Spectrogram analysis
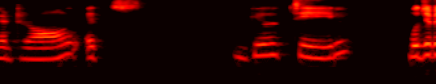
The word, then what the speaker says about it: guillotine: सो गिल्टीन, ओ आई am pronouncing it wrong, it's guillotine. मुझे भी नहीं पता guys, I'm searching it on the Google. So it's pronounced guillotine and it's a machine used for cutting paper.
